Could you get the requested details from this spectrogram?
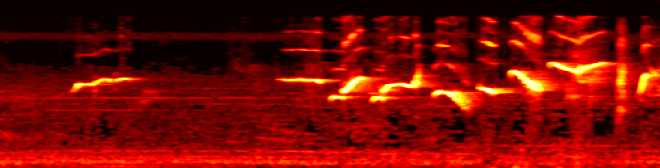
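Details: Oriental magpie-robin (kacer) song used as a lure to stir other kacer into full singing. One thin rising whistle comes first, then a rapid run of bright, varied slurred whistles and chirps pours out.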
